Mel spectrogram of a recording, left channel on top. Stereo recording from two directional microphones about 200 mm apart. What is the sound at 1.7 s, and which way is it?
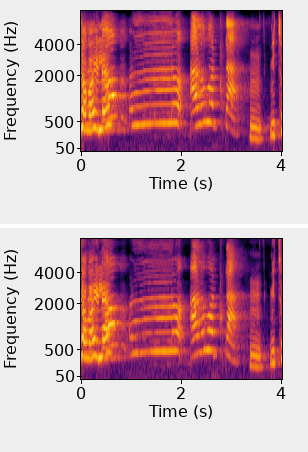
Babbling, 25° left (ahead or behind).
